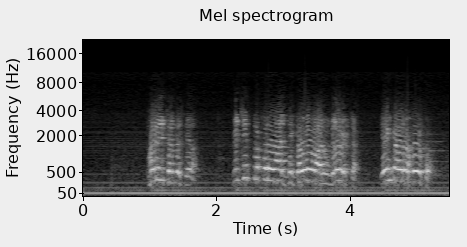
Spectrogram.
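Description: A man speaks loudly and forcefully, close by.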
